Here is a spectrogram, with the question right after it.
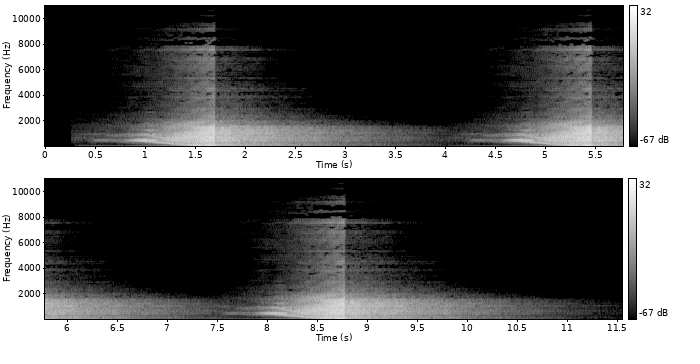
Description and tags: Sonido que asciende para denotar la aparición de algo o alguien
